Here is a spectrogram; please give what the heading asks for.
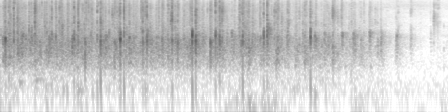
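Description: A crowd applauds with dense, steady clapping that holds for about four seconds, then thins out and fades away at the end.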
